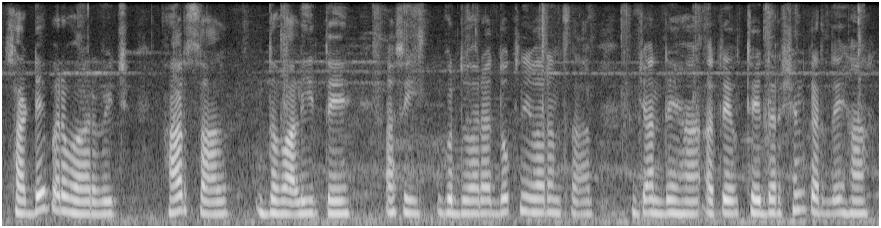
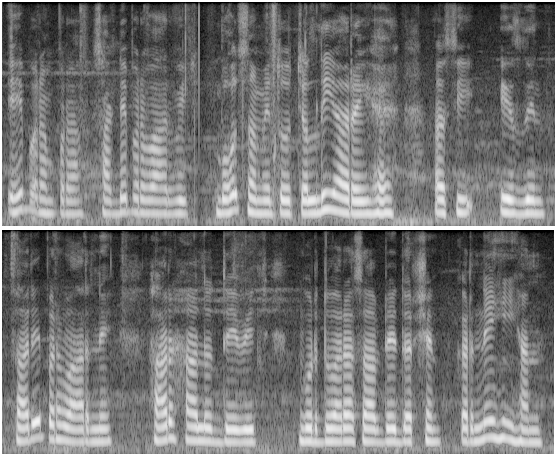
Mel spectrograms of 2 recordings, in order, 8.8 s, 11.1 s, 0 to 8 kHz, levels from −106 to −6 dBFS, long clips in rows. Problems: background sounds at intervals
